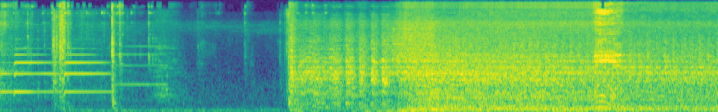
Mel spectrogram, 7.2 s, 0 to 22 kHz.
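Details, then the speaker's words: Ford F-150 crank-no-start after fuel pump replacement: a few dash chimes, a brief crank, it catches right away and settles into a steady, even idle; normal start, the fuel pump fixed it. "Well, there you go. Fuel pump took care of it."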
